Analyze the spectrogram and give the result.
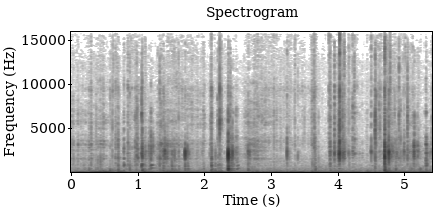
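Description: A solid, dry white bar of soap is held in the hand and carved with a metal utility blade. Short, crisp scraping and cutting strokes crackle and crunch with bright, high detail, and a few sharper snaps stand out over a low steady hum.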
